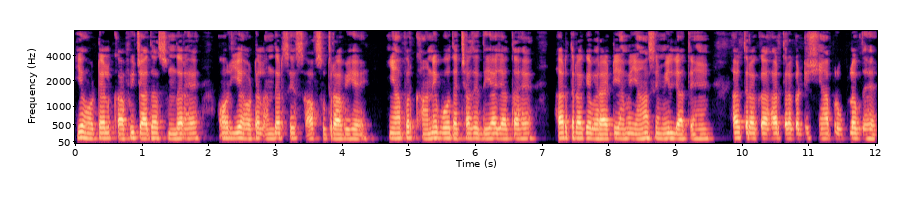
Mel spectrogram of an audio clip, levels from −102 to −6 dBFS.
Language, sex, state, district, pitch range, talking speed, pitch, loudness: Hindi, male, Uttar Pradesh, Etah, 130-140 Hz, 220 wpm, 135 Hz, -18 LUFS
